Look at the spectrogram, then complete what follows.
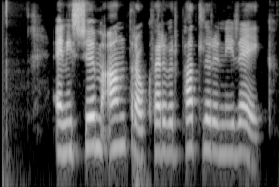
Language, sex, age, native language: Icelandic, female, 30-39, Icelandic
